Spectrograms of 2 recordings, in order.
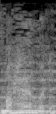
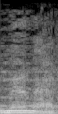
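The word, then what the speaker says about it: מחמד: after the H according to Ben yehuda's Hebrew English dictionary it is correctly pronounced as Muhammad not mmad so how we're going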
